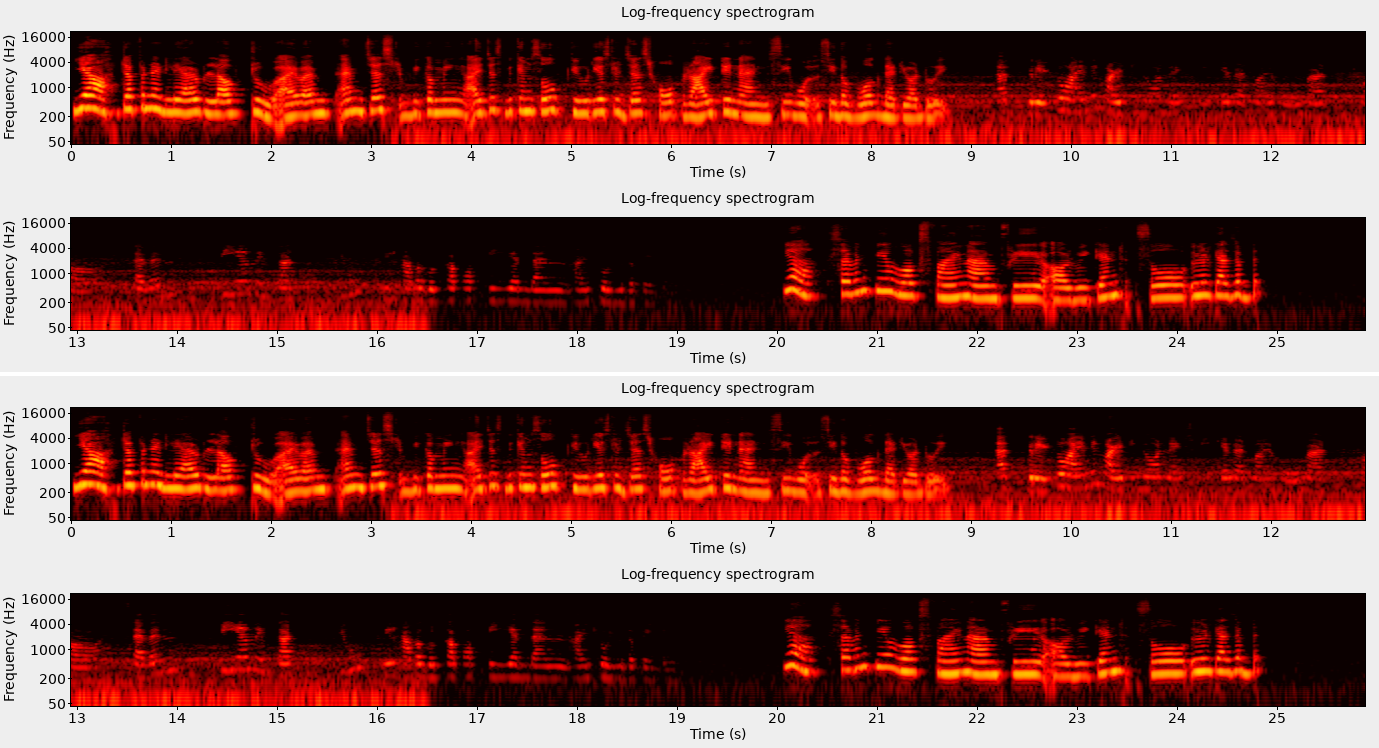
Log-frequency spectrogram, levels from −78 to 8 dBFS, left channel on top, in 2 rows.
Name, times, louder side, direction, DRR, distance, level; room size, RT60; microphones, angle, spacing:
voice 1, 0.0-8.8 20.1-23.5 23.7-24.8, left 1 dB, 15° left, 0.3 m, -29 dB
sound 1, 3.1-16.5, right 1 dB, 55° left, 1.2 m, -49 dB
voice 2, 9.2-12.5 12.9-13.2 13.6-14.0 14.4-19.0 22.5-22.6, right 4 dB, 50° right, 0.7 m, -44 dB
2.5 x 2.4 x 2.3 m
head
